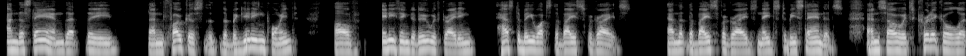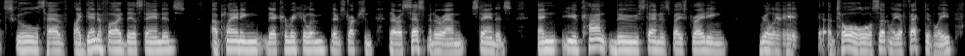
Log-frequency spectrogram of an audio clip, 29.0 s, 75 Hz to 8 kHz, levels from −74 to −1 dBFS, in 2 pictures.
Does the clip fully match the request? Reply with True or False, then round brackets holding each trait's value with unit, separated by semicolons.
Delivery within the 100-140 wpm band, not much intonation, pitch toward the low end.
True (135 wpm; 2.1 semitones; 120 Hz)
